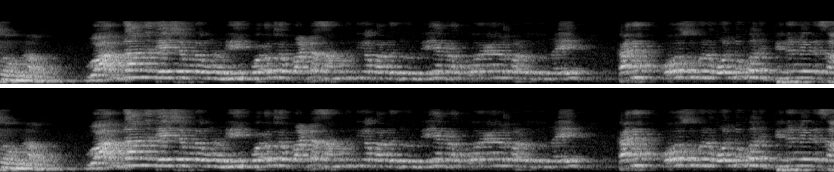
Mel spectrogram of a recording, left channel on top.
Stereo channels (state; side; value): identical; both; correlation 1.00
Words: ఉన్నావు. వాగ్దాన దేశంలో ఉండి పొలంలో పంట సమృద్ధిగా పండుతుంది, అక్కడ కూరగాయలు పండుతున్నాయి, కానీ కోసుకొని వండుకొని తినలేని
